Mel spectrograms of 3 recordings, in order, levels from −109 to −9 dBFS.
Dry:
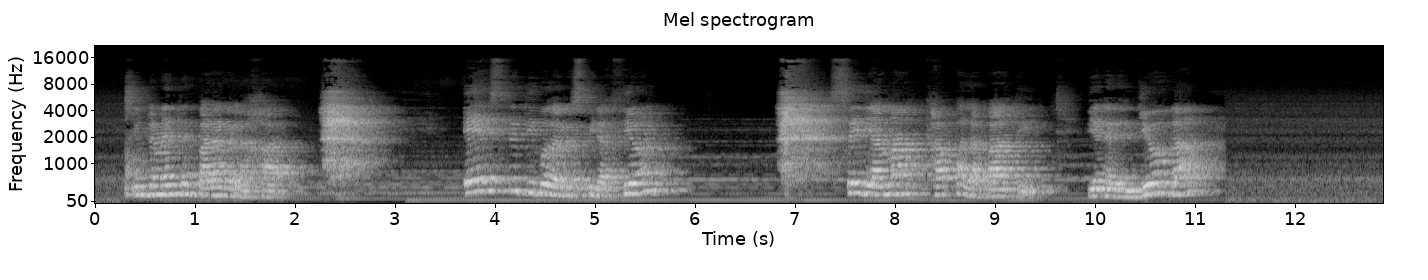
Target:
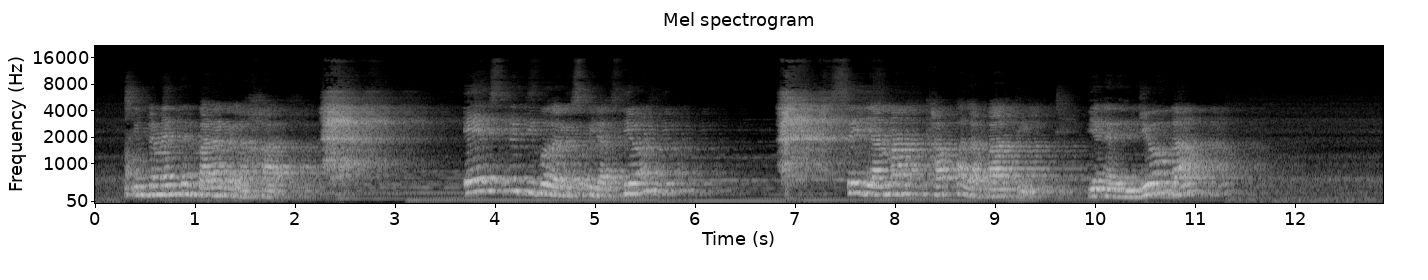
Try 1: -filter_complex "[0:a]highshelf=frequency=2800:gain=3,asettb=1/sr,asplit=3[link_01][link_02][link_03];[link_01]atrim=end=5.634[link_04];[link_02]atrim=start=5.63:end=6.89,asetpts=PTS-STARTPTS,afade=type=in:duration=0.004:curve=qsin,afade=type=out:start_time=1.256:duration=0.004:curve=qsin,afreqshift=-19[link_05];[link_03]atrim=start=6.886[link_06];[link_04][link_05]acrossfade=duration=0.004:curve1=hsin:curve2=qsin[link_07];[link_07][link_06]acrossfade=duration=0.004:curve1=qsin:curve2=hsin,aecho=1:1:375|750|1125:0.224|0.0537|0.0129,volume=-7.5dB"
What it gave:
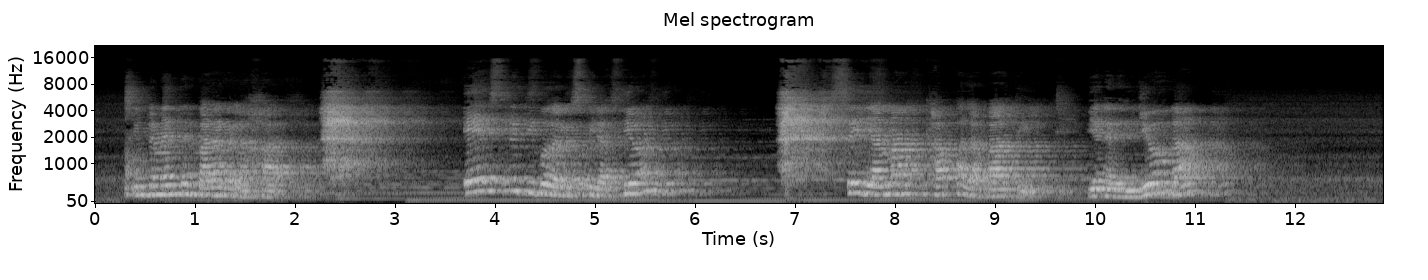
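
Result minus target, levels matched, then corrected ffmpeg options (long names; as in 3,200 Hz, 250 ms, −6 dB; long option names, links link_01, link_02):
4,000 Hz band +3.0 dB
-filter_complex "[0:a]highshelf=frequency=2800:gain=-4,asettb=1/sr,asplit=3[link_01][link_02][link_03];[link_01]atrim=end=5.634[link_04];[link_02]atrim=start=5.63:end=6.89,asetpts=PTS-STARTPTS,afade=type=in:duration=0.004:curve=qsin,afade=type=out:start_time=1.256:duration=0.004:curve=qsin,afreqshift=-19[link_05];[link_03]atrim=start=6.886[link_06];[link_04][link_05]acrossfade=duration=0.004:curve1=hsin:curve2=qsin[link_07];[link_07][link_06]acrossfade=duration=0.004:curve1=qsin:curve2=hsin,aecho=1:1:375|750|1125:0.224|0.0537|0.0129,volume=-7.5dB"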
